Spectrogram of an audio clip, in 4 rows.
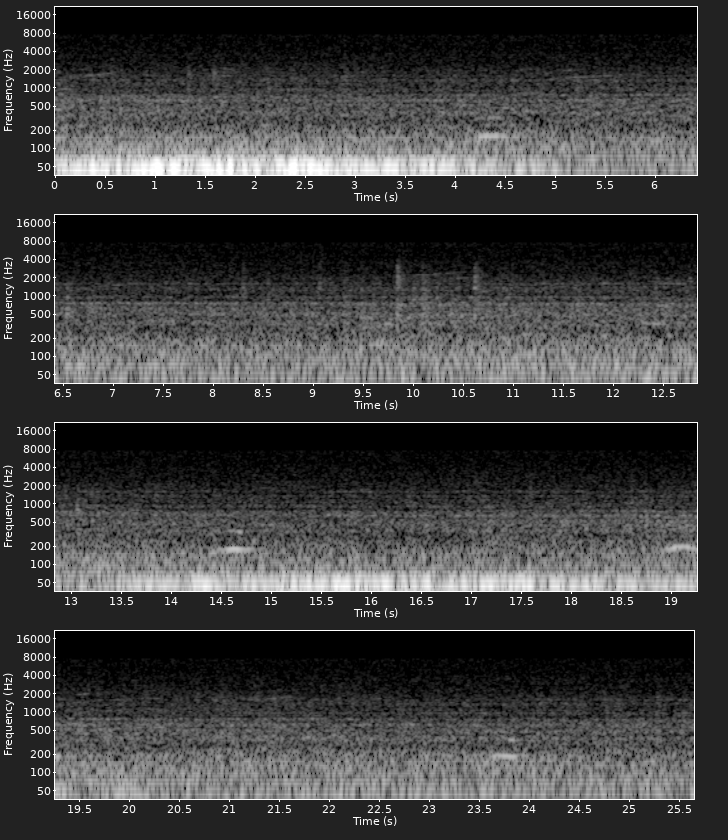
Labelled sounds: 10.3	10.6	humpback whale, 2.3 to 2.5 kHz

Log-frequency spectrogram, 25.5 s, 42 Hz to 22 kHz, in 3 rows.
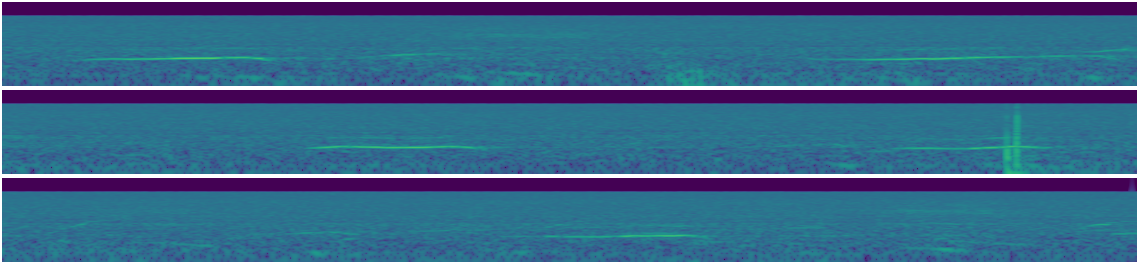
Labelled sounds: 3.7	4.0	humpback whale, 1.6 to 2.1 kHz
23.8	24.1	humpback whale, 1.9 to 2.1 kHz

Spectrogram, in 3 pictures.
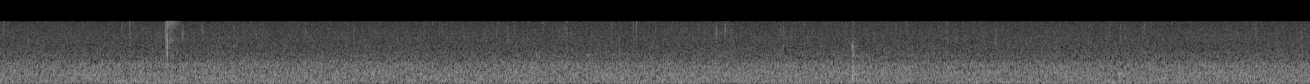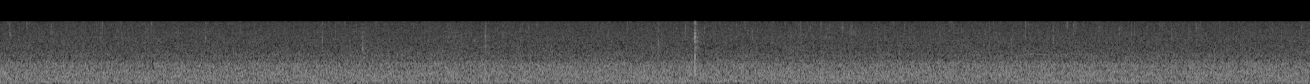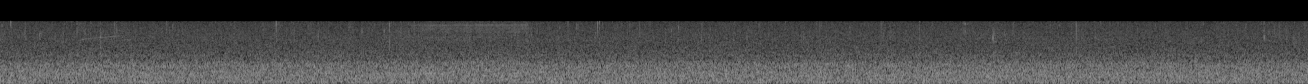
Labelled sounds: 27.0	27.5	killer whale, Bigg's (transient), 3.1 to 3.9 kHz
30.4	30.7	killer whale, Bigg's (transient), 6.1 to 6.5 kHz

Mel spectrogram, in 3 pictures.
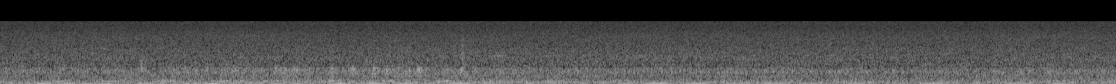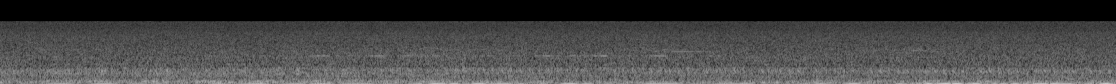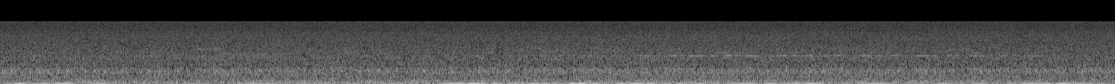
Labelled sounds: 17.9	18.1	killer whale, 1.7 to 1.8 kHz

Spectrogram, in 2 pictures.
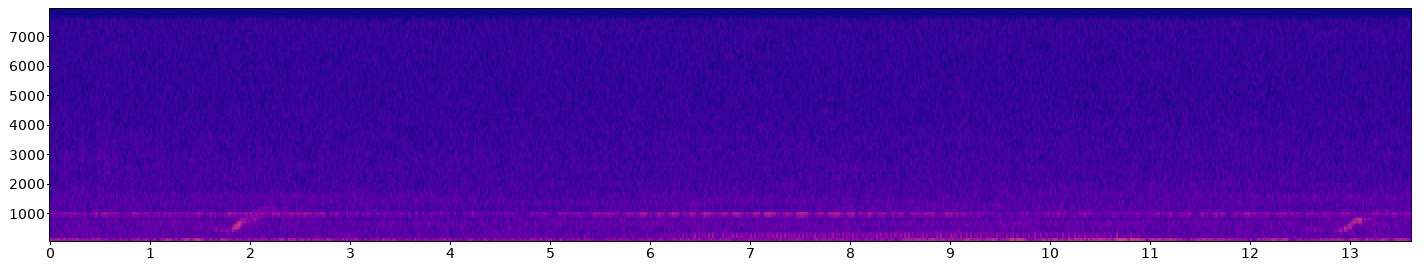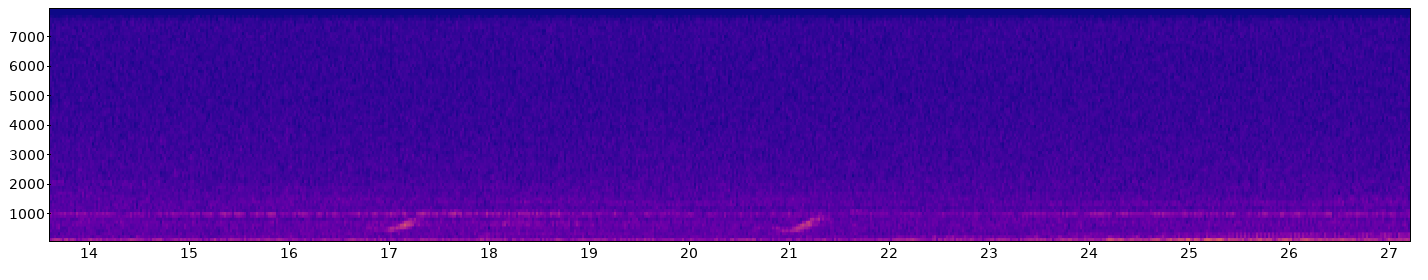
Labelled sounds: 1.9	2.3	humpback whale, 0.80 to 1.2 kHz

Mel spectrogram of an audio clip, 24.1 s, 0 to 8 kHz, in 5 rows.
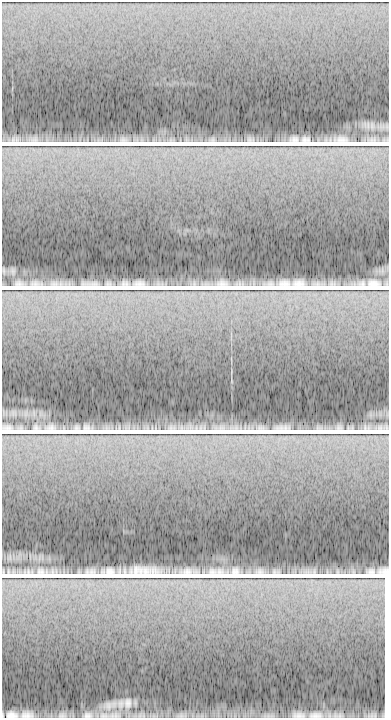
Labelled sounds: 1.9	2.2	humpback whale, 1.2 to 1.4 kHz
6.9	7.2	humpback whale, 1.0 to 1.3 kHz

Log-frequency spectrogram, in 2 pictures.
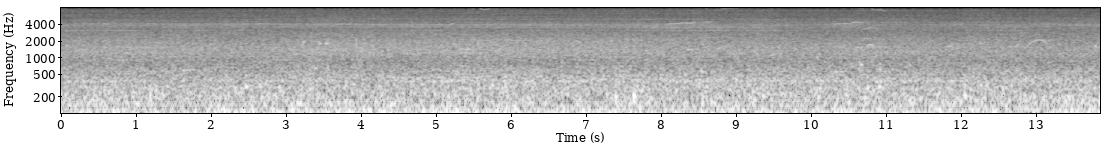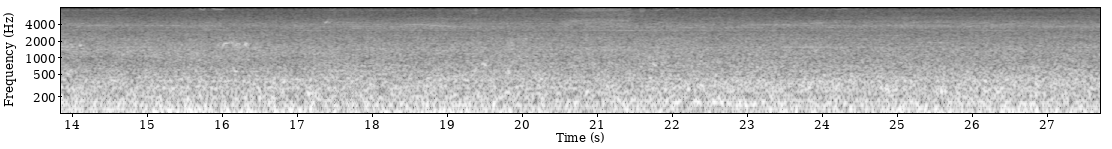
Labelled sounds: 8.0	8.7	killer whale, 3.4 to 5.4 kHz
18.5	19.0	killer whale, 3.4 to 4.2 kHz

